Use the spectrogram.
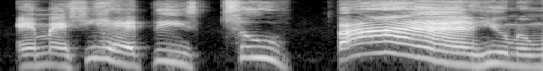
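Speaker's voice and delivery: loud, high, drawn-out rave about the women; excited. Retold or imitated. Recalling the dream women, loud and slow. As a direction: shout it out, slow and amazed.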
